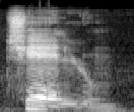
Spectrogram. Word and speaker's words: caelum: Caelum, como o ditongo AE ou OE, possui o som do E, então o C fica caelum, caelum.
